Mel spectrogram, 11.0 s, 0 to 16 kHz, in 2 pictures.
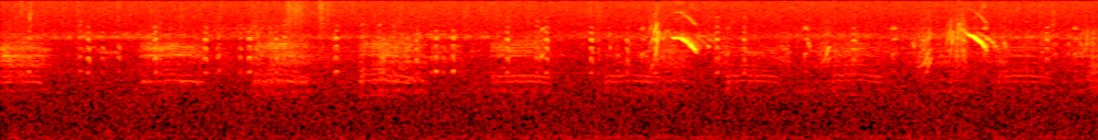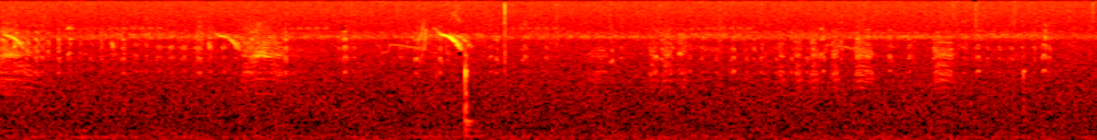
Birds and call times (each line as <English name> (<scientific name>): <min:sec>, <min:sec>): Egyptian Goose (Alopochen aegyptiaca): 0:01.4, 0:09.8
Western Yellow Wagtail (Motacilla flava): 0:03.4
Blacksmith Lapwing (Vanellus armatus): 0:09.4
